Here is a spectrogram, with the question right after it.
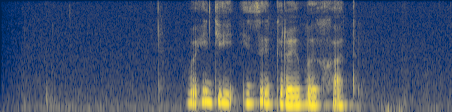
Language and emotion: Russian, neutral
